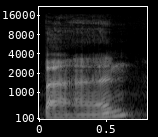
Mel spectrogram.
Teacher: then 三 声 is a falling tone and then rising tone.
